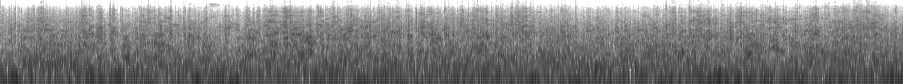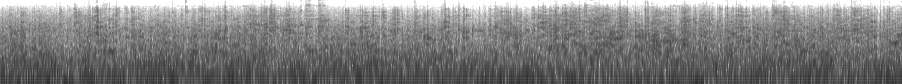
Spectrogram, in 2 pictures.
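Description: Steady running noise of a MEMU electric train on the move: a loud, even rumble without a break.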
